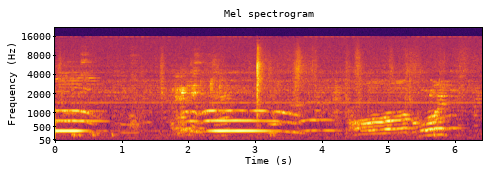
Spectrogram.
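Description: Long wailing cries held on one pitch, three in a row, the last one sliding upward.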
